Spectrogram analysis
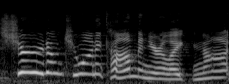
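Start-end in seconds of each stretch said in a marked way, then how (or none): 0.0-1.4 very high, bubbly, cheerful put-on chirpy voice. A recreation therapist acts out coaxing people in the lounge to her group; mock-chirpy and happy. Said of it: "I'm all chirpy and happy".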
